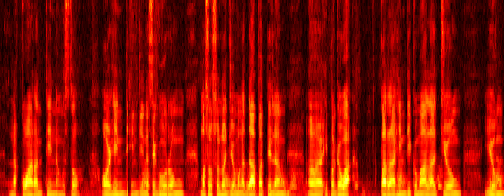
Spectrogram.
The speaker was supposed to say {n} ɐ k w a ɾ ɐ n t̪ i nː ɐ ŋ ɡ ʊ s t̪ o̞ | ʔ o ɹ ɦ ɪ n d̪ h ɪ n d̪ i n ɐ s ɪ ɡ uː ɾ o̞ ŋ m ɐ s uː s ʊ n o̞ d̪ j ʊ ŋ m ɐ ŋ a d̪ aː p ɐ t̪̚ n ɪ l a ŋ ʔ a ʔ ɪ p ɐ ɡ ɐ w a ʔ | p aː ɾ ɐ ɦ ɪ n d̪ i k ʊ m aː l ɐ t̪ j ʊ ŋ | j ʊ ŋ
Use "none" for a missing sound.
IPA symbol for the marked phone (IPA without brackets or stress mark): n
